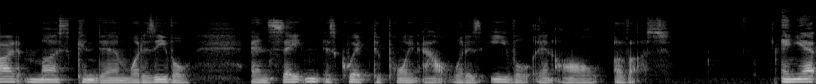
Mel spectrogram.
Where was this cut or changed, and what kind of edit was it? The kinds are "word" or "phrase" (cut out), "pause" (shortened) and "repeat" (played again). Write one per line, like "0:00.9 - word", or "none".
none

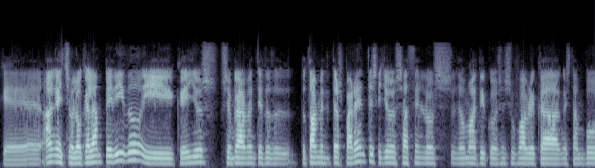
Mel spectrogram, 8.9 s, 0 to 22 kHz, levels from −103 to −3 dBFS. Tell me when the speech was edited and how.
0:03.5 - word
0:05.7 - word

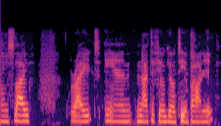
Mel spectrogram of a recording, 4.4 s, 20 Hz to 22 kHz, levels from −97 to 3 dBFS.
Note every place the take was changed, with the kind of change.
none

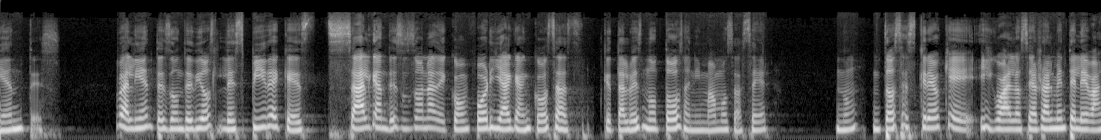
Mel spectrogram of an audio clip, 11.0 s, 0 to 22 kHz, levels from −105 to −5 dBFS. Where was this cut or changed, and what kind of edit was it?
0:01.2 - word
0:02.1 - word
0:05.9 - pause
0:06.8 - word
0:08.6 - pause

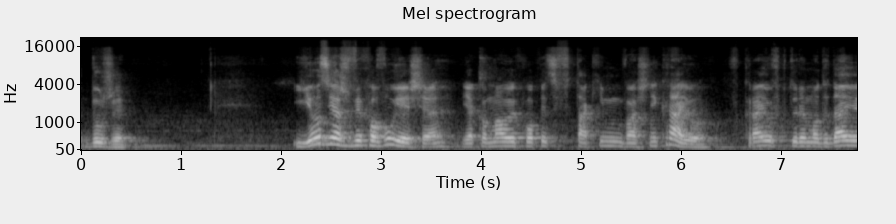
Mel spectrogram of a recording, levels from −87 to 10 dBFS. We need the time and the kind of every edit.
none

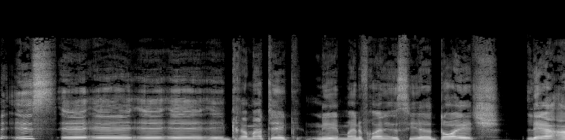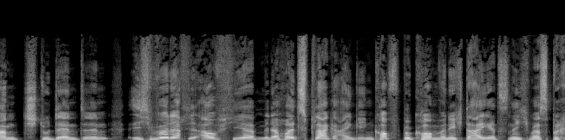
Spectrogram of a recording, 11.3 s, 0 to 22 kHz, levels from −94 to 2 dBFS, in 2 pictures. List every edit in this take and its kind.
0:06.9 - pause
0:07.4 - word
0:08.2 - word

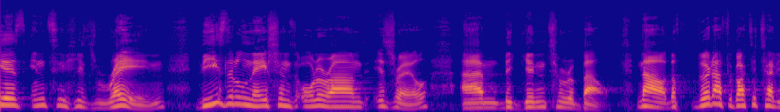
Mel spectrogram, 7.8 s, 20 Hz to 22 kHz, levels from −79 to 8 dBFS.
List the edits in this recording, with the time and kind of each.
none

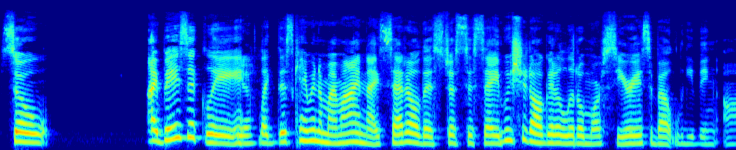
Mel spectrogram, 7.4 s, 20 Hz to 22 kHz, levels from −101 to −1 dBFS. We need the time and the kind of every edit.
0:05.0 - word

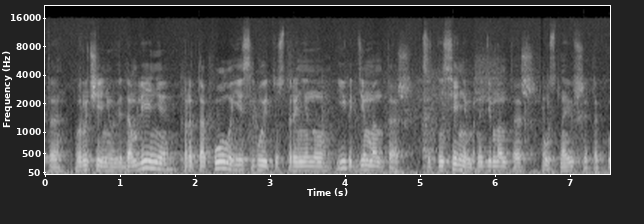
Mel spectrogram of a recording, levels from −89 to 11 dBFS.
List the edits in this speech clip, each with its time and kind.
0:01.8 - word
0:02.8 - word
0:04.0 - word
0:05.7 - word
0:06.6 - word

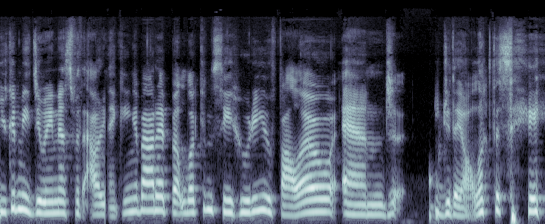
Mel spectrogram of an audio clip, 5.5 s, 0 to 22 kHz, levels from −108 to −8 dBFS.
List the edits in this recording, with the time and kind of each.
0:01.0 - word
0:04.4 - word

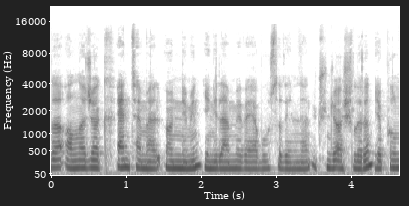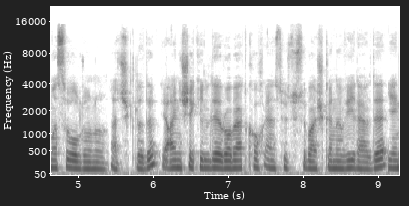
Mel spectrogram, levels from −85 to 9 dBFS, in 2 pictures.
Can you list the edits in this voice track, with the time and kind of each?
none

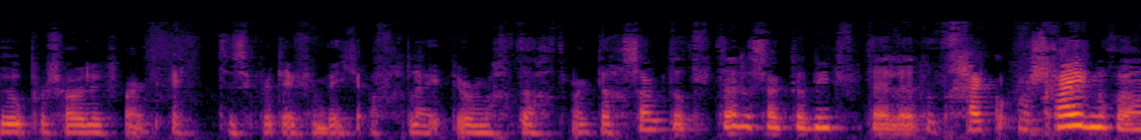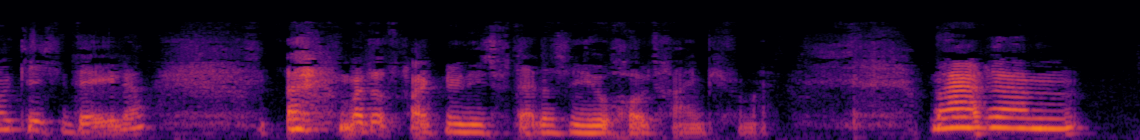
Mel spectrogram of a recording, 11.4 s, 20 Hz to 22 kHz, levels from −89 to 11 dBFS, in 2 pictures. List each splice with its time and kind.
none

